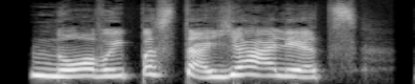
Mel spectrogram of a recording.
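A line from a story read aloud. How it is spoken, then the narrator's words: Yelling. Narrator (Russian): завопила Фанни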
